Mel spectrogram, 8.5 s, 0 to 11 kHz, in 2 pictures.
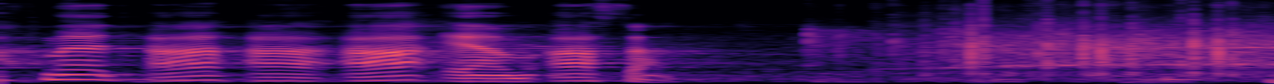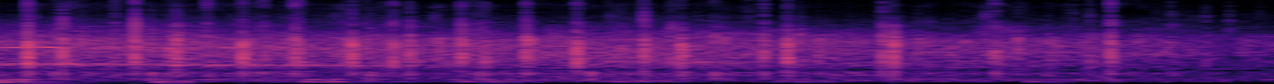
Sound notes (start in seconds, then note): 2.7 audience applauding; 2.9 audience cheering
